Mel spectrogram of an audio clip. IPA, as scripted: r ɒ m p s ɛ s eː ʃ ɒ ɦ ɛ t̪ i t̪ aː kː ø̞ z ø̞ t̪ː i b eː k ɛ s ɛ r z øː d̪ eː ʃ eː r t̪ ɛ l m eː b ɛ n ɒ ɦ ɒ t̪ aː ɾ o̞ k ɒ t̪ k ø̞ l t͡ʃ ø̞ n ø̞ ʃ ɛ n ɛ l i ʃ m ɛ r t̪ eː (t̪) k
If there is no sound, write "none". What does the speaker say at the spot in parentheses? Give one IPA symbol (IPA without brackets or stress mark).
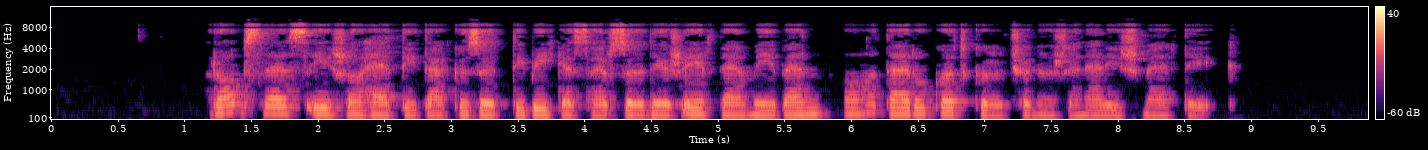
none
